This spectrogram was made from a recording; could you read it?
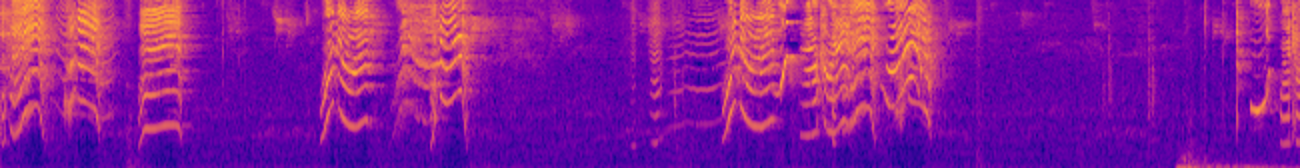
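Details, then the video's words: Caged pet ringneck parrot repeating learned words mummy, papa and radhe radhe; several bursts of shrill, warbling voice-like syllables with rising and falling pitch, separated by short silences, a low thump near the end. "Talking mummy papa|| mummy vala parrot || mithu bolo radhe radhe"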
